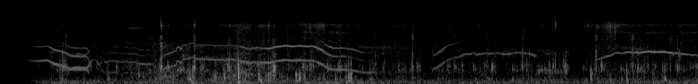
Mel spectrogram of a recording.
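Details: Siberian Husky litter being born, newborn pups arriving as the mother tends them; high whining squeals that slide up and down, several overlapping in drawn-out wavering tones, with soft rustling and clicking handling noises throughout.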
